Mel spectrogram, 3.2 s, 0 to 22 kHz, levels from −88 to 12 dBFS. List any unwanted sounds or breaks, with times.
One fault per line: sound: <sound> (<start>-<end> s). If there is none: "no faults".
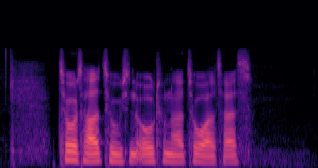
no faults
